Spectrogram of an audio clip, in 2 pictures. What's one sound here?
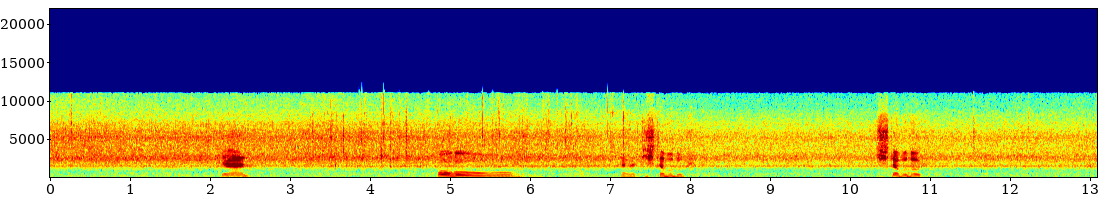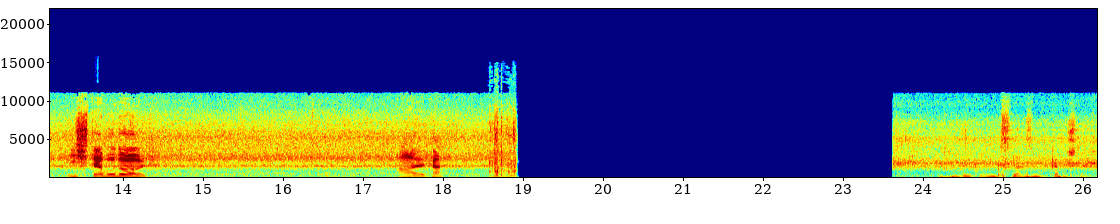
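A shallow stream splashes and gurgles steadily over stones.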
